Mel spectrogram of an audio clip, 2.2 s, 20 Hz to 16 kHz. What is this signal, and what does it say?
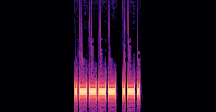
Morse code, heard as a keyed tone, about 52 wpm, 700 Hz. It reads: 1R
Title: Single-Letter Single-Number 50wpm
